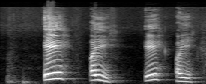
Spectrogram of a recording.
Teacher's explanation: ए आई में कंठ तालव्य है। कंठ तालव्य या तालु।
